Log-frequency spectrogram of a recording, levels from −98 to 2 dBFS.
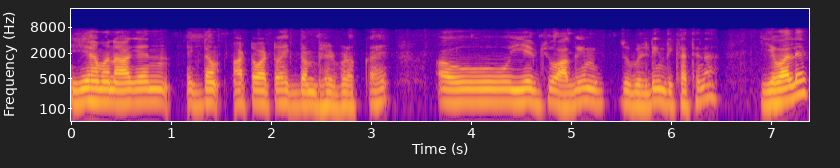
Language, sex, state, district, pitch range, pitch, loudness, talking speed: Chhattisgarhi, male, Chhattisgarh, Rajnandgaon, 130-145 Hz, 140 Hz, -19 LUFS, 205 wpm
